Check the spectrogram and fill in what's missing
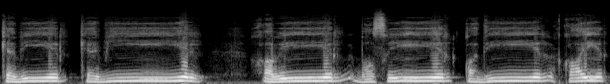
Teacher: الراء الساكنة التي قبلها ياء ساكنة فإنها ترقق أيضا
